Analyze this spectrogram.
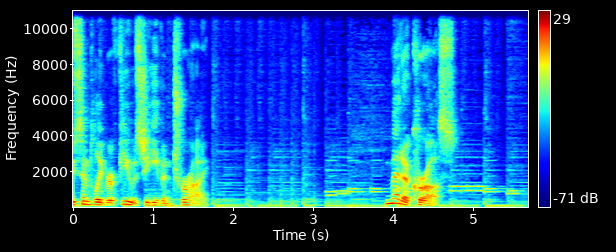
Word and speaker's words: Metagross: Metagross. There's a G right there.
